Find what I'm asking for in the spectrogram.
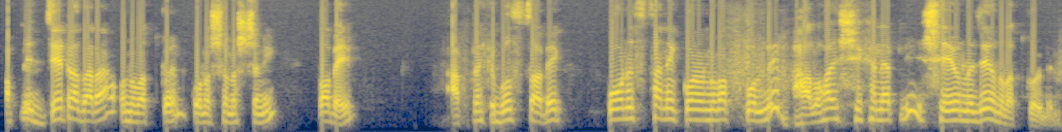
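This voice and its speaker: A man teaching an Arabic textbook lesson, translating slowly word by word and explaining each term. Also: high-pitched, darkish tone, dry recording, lo-fi sound.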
